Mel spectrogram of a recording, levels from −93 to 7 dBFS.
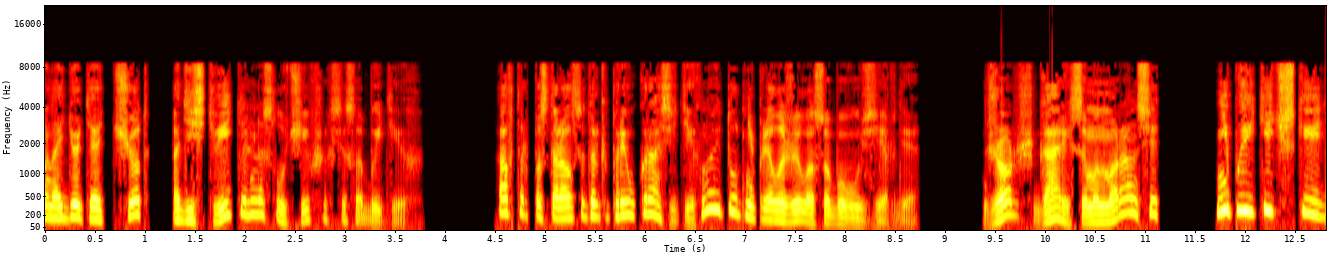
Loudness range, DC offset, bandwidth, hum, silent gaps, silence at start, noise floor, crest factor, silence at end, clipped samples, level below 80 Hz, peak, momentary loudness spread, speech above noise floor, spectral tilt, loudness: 7 LU; under 0.1%; 8.8 kHz; none; 0.62-0.67 s, 1.07-1.26 s, 3.81-4.49 s, 8.76-9.37 s, 11.16-11.70 s; 0 s; under -90 dBFS; 16 dB; 0 s; under 0.1%; -52 dBFS; 0 dBFS; 14 LU; over 74 dB; -5 dB/octave; -16 LUFS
